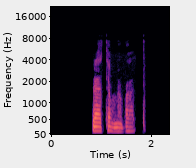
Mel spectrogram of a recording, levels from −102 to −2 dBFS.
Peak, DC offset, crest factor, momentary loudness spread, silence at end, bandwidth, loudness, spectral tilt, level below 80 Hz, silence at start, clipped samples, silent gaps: -20 dBFS; under 0.1%; 20 dB; 12 LU; 0.5 s; 7.8 kHz; -39 LUFS; -7.5 dB/octave; -88 dBFS; 0.85 s; under 0.1%; 1.70-1.83 s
